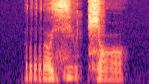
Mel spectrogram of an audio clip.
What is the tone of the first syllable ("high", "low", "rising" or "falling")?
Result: low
